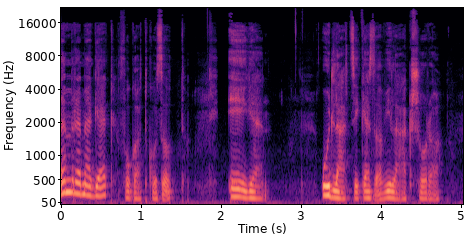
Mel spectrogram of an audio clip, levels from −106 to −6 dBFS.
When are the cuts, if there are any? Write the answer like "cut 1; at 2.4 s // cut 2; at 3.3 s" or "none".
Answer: cut 1; at 1.9 s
